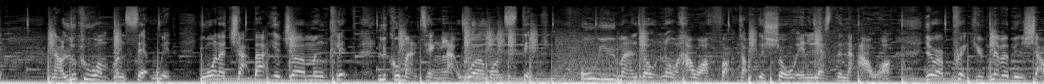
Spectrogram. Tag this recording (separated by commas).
Music, Blues, Rhythm and blues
